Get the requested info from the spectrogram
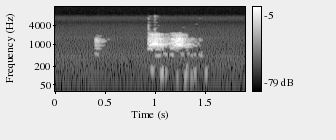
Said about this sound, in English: You hear that fucking dumb shit? Oh my god, I hope you can, because I hope my thing's really good and you can't hear it, but it just barked and there was like no noise.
